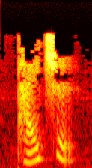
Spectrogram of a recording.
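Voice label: "排斥", Mandarin Chinese; chinese-flashcards; hsk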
